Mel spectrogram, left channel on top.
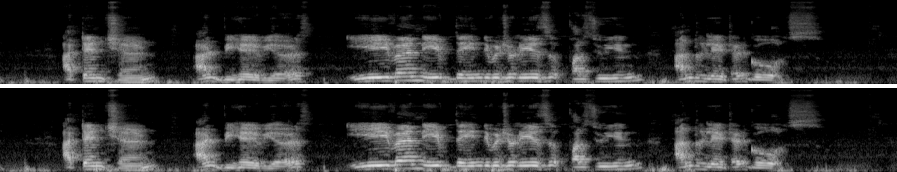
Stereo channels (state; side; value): normal; both; correlation 0.63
